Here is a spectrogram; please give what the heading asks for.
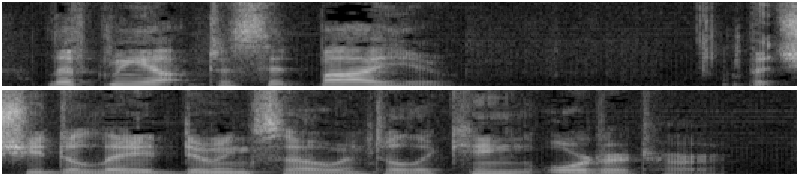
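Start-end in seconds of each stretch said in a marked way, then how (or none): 0.1-1.5 frog voice crying out, high and calling. A frog hops after her to her chair, stops, and calls: crying out. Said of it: "Then he stopped and cried".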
